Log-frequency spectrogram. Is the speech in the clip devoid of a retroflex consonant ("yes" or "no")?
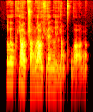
no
